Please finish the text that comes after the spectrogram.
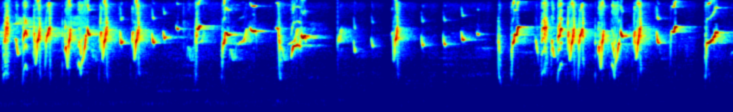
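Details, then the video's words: Continuous tumbling series of thin, high chirps from a grey fantail (local name Maria Capra), notes sliding sharply down and up, with short flat whistles mixed in throughout. "Grey Fantail bird call||huni ng Maria Capra kung sa amin tawagin"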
